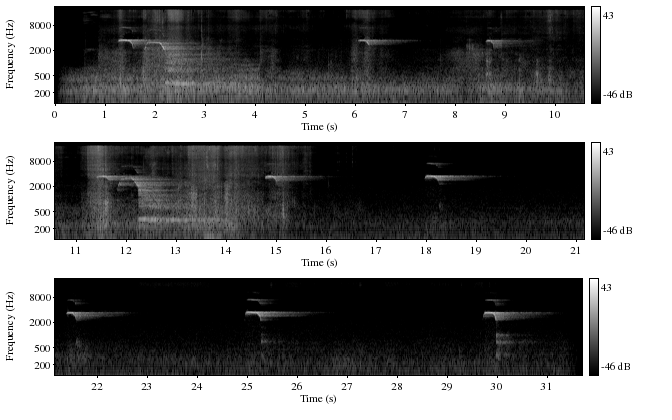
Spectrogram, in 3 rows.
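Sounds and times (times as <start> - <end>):
bird: 0.8 - 4.4, 5.8 - 10.6, 11.2 - 16.0, 18.0 - 19.3, 21.4 - 22.6, 25.0 - 26.5, 29.8 - 31.2.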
